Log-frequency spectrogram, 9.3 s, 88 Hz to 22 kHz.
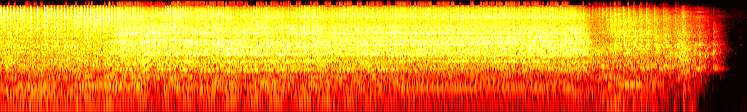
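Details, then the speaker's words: Cheap returned pressure washer small engine, governor spring at maximum tension on high-speed setting, target about 3,500 rpm: high, steady, buzzy scream running too fast; governor spring overtightened, to be loosened. "that's a little bit too fast is it okay i'll release a little bit of pressure on the spring and go again"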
